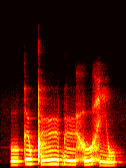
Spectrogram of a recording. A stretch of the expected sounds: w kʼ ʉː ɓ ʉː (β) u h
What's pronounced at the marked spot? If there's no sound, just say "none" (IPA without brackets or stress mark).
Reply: h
